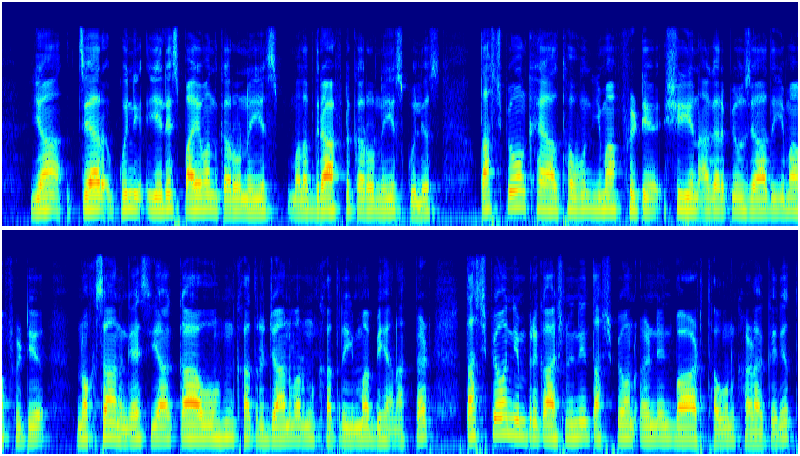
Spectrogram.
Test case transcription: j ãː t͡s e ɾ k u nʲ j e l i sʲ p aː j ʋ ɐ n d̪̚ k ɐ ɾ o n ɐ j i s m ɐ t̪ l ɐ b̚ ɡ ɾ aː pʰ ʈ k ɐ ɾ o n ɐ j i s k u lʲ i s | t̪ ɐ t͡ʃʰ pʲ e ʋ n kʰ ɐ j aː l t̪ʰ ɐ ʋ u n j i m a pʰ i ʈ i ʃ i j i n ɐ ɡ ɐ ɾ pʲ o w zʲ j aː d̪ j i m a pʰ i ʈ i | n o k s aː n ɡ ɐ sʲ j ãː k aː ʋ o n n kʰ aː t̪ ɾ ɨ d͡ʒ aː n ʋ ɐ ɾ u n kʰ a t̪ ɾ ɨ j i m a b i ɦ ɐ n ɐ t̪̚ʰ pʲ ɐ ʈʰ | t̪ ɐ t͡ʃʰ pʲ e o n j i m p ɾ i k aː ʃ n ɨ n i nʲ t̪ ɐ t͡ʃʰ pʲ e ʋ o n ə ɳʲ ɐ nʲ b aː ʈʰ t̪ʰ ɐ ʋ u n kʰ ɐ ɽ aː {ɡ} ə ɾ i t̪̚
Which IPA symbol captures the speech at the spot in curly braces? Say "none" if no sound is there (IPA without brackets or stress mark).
k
